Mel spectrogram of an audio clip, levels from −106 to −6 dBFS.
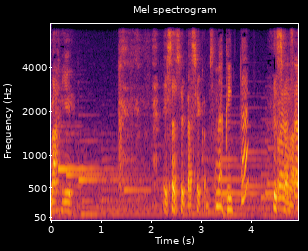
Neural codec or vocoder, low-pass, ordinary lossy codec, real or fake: none; 7.2 kHz; none; real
